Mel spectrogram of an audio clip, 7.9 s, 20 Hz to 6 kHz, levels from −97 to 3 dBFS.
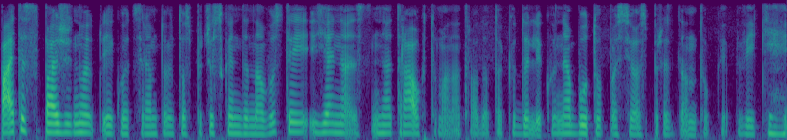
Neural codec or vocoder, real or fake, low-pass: none; real; 5.4 kHz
